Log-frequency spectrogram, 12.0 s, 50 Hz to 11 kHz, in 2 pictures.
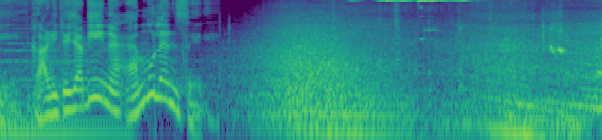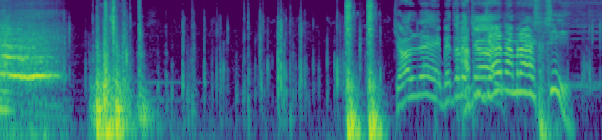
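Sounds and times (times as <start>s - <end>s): cars driving: 2.0s - 6.8s
high squeal: 3.5s - 6.7s.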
